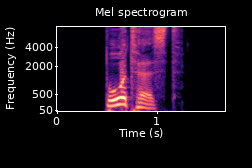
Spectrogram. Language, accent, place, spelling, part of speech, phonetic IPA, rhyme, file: German, Germany, Berlin, botest, verb, [ˈboːtəst], -oːtəst, De-botest.ogg
- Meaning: second-person singular preterite of bieten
